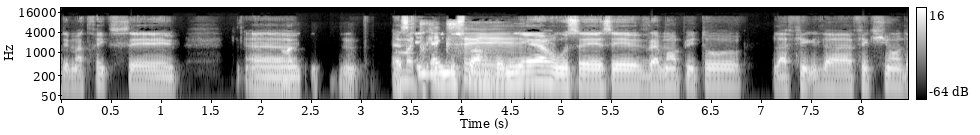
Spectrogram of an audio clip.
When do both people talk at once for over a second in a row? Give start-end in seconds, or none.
3.3-4.7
